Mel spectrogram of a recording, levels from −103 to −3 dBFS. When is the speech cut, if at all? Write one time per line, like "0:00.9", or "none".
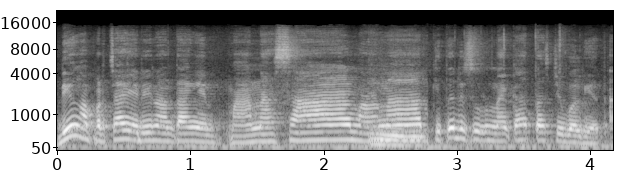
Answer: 0:02.8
